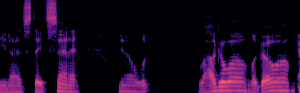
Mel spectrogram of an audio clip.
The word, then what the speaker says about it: Lagoa: The chatter is it's going to be Amy Coney Barrett, ACB, or Barbara, I'm going to pronounce this hopefully right, Lagoa. – I think that's right.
